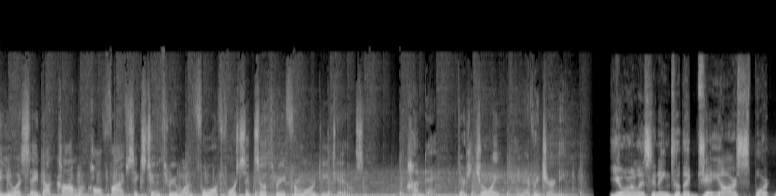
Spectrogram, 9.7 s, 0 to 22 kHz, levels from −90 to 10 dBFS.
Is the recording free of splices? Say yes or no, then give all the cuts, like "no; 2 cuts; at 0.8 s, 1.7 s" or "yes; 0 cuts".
no; 1 cut; at 7.4 s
